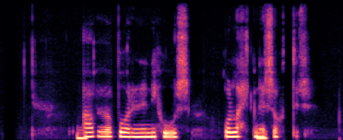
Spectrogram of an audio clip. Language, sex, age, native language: Icelandic, female, 15, Icelandic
